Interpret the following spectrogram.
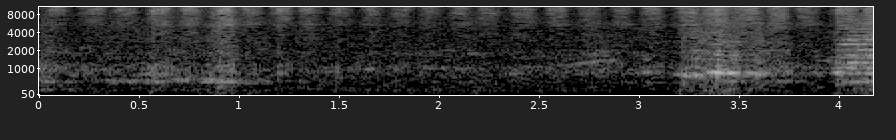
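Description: Faint scratching of a coloured pencil on paper in quick, repeated back-and-forth shading strokes. There is a brief louder sound a little after three seconds in.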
